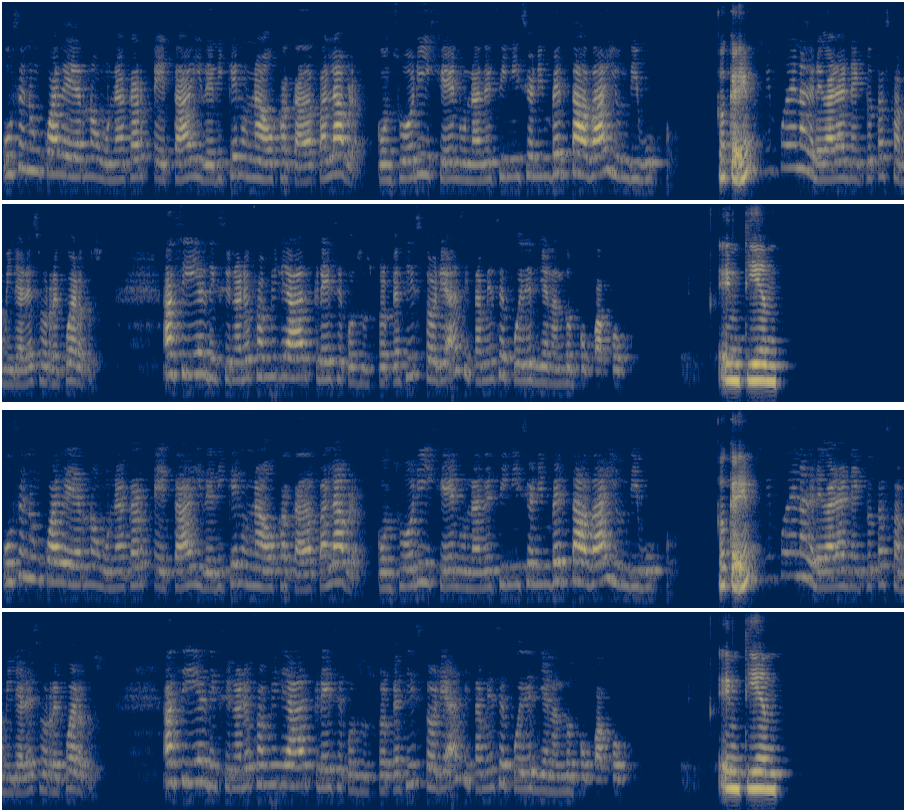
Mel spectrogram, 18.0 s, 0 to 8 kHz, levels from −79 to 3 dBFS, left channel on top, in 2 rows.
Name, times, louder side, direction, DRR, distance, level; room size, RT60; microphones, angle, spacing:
voice 1, 0.0-6.5 7.8-9.8 10.3-15.2, left 3 dB, 25° left, 6 dB, 2.9 m, -30 dB
voice 2, 7.2-7.5 16.2-16.8, left 1 dB, 5° right, 5 dB, 1.2 m, -19 dB
15.5 x 5.9 x 4.5 m, 0.27 s
head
